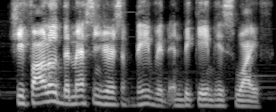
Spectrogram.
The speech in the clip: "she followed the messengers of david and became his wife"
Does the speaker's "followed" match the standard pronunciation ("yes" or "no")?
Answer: yes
